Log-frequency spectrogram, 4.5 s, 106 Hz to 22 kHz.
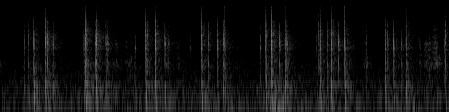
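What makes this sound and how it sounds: Long red acrylic nails tap the surface of a large, solid wooden dining table with both hands. About twenty sharp, bright clicks come in quick irregular bursts, centred near 3 kHz with very little low end. Each click dies away almost instantly.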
